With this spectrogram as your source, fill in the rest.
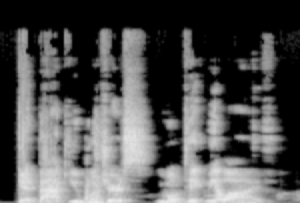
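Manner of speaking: hostile man yelling, high and shouted. Voicing an archer who ambushes the party: man yelling out. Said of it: "a man yells out and says".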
